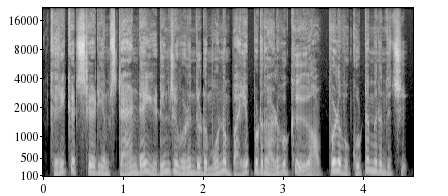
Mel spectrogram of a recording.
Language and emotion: Tamil, fearful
